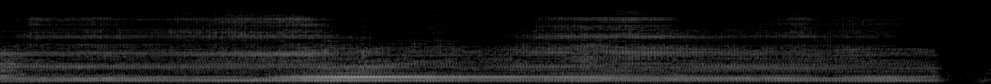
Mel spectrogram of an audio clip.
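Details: Stepper motor (A4988 driver) running in a homemade Arduino and ESP8266 smart syringe infusion pump with a Nextion display: a steady motor whine with fast regular stepping pulses.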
